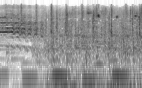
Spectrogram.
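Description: A horse whinnies loudly while pulling a carriage on a hurried, bumpy journey, followed by the dull clopping of hooves. Low thuds recur in a loose rhythm beneath the fading neigh.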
